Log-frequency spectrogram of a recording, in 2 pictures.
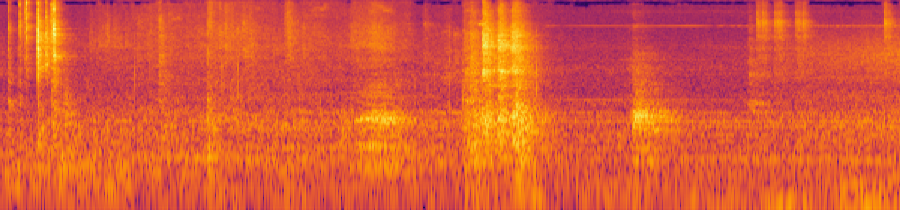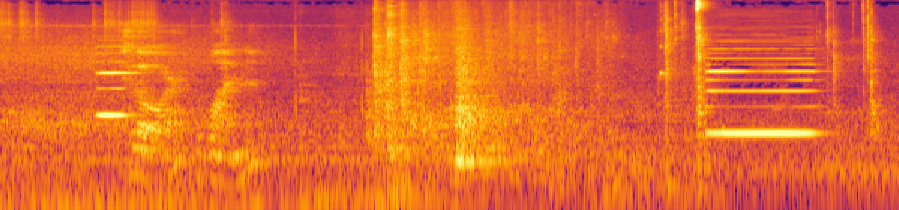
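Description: An elevator button clicks as it is pressed.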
